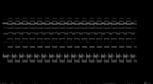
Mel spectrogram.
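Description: A telephone rings steadily and loudly with a trilling electronic bell tone for about a second and a half, then cuts off abruptly into quiet.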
